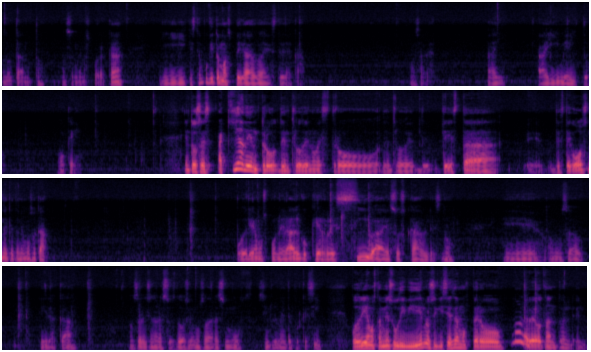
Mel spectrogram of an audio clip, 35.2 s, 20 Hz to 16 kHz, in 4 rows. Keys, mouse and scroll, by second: 1.9-4.7 drag, 5.9-7.7 drag, 7.9 scroll down 1, 8.3-10.4 drag, 10.4 scroll down 1, 10.9-11.4 scroll up 1, 15.1 click, 19.1 scroll down 1, 19.4-19.9 scroll up 3, 20.9 shift+click, 21.6 shift+scroll down 2, 22.7 shift+a, 26.7 Tab, 28.1 shift+click, 29.3 click, 30.0-30.3 scroll down 2, 30.7-31.1 scroll up 2, 31.3 scroll down 2, 31.8 scroll up 2, 33.4 scroll down 2, 34.5 shift+a.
